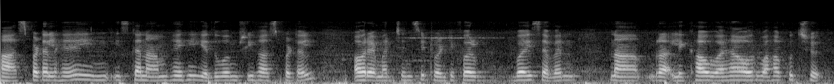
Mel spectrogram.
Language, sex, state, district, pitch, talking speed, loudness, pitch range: Hindi, female, Haryana, Charkhi Dadri, 190 Hz, 150 wpm, -19 LUFS, 180-195 Hz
